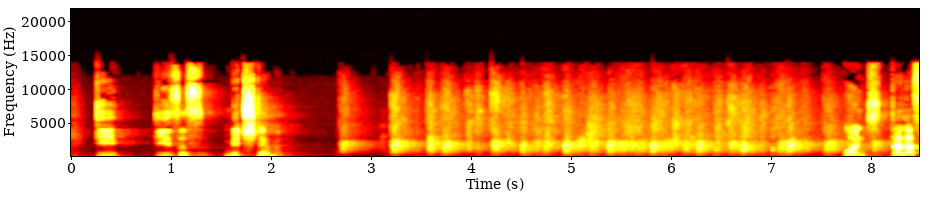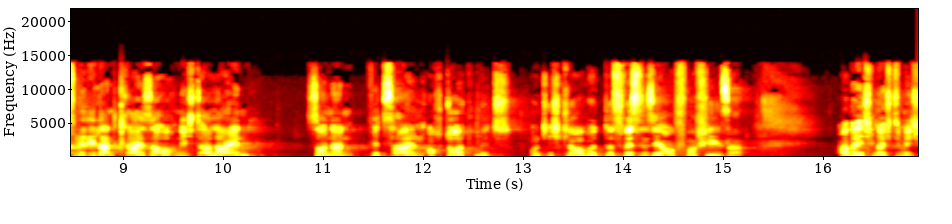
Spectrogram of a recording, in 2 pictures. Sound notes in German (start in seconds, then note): 2.6 Beifall CDU und BÜNDNIS 90/DIE GRÜNEN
